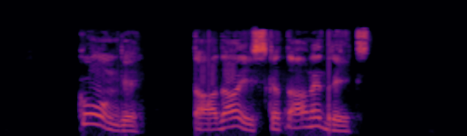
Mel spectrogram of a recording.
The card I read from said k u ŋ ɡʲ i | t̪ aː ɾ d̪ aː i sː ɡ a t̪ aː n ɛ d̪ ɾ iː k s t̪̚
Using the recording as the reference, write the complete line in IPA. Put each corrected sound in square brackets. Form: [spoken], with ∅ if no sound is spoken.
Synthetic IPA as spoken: k u ŋ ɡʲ i | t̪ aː [∅] d̪ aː i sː [k] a t̪ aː n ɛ d̪ ɾ iː k s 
